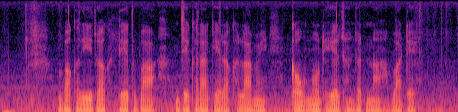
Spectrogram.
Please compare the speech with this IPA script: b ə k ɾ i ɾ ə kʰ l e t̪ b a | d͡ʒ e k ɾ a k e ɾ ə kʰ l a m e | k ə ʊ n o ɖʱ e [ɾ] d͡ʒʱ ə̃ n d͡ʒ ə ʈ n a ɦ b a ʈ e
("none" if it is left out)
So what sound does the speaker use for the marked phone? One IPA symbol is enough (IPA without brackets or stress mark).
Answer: ɾ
